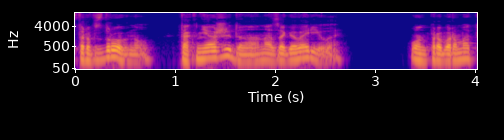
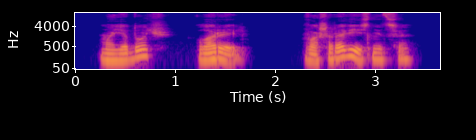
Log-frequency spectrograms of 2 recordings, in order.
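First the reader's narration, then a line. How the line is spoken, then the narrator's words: Quiet voice. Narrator (Russian): она сказала негромко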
